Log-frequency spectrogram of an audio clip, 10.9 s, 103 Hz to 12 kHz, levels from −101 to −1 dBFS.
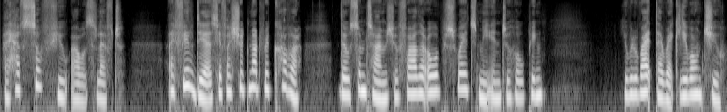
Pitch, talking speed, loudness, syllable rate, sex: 220 Hz, 160 wpm, -20 LUFS, 5.2 syllables/s, female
